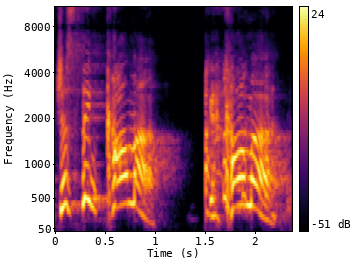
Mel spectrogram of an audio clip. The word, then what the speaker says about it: Kamala: excited I'm telling people how to pronounce her name it's comma and it means lotus in h I'm telling you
